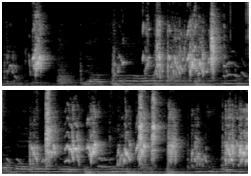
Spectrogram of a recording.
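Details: Budgies in a birdcage: a quiet start, then rising chatter of warbling, scratchy chirps and squeaks building into dense bursts, with a low humming tone in the background.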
